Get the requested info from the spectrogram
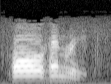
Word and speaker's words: Paul Henreid: He pronounces his name Paul Henreid.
